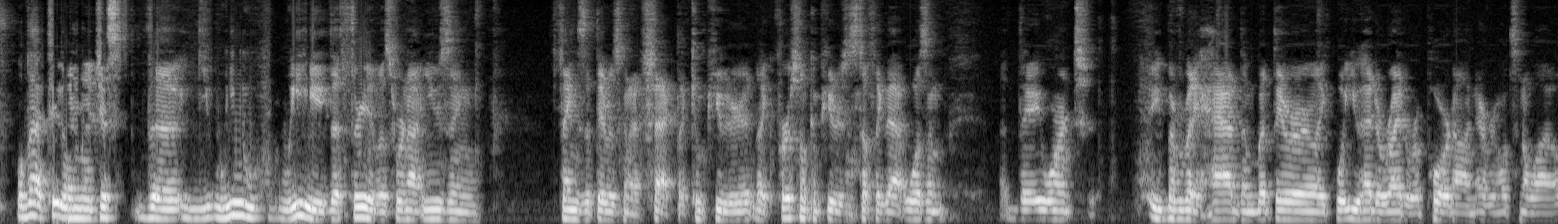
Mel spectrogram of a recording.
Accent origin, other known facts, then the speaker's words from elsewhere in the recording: Midwest, United States; I grew up in the Midwest and like in like suburbs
